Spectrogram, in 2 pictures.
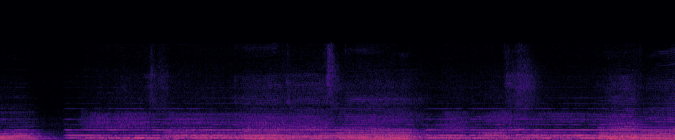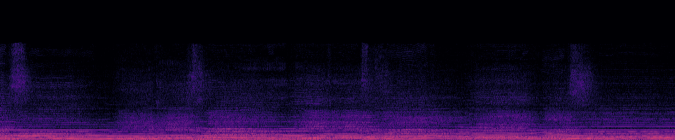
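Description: A church choir and congregation singing a hymn together in sustained, slowly changing notes, with a brief break in the singing about a second in.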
